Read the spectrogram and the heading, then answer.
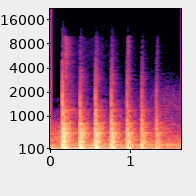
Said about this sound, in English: I was woken up by a series of knocks on my heavy wooden door. I have a rule. One series of knocks is just people messing with the neighbors, but if they really need something, they'll knock twice. There came the second series of knocks.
